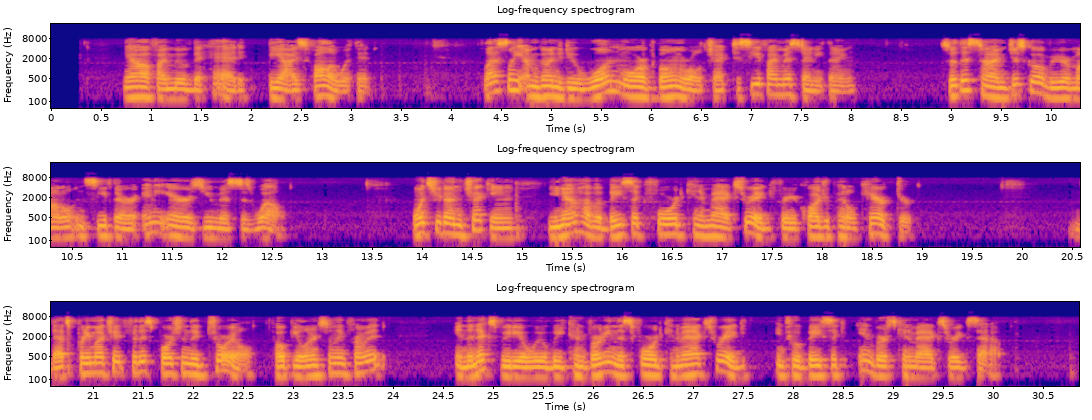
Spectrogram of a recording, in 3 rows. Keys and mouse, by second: 0.8 r, 2.2-2.7 middle drag, 2.5 r, 3.2-3.8 right drag, 3.3 g, 4.1 middle click, 4.8 alt+h, 5.1 a, 5.2 Tab, 5.5 click, 5.8 a, 6.1 alt+h, 6.3 a, 7.0 z, 8.8 right click, 9.0 right click, 10.3 Tab, 11.3-12.6 drag, 12.6 middle click, 13.0 right click, 13.1 click, 13.2 click, 13.3 right click, 13.4 click, 13.7 click, 14.2 ctrl+n, 15.3 ctrl+n, 16.1 z, 16.3 middle click, 17.0 z, 17.4 ctrl+n, 18.5 ctrl+n, 19.2 z, 19.4 z, 19.7 click, 20.3 click, 20.6 a, 22.1 middle click, 22.6 click, 22.9 z.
